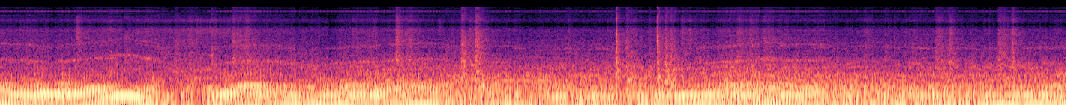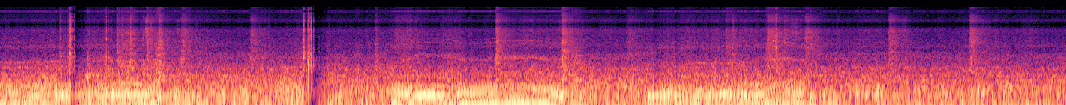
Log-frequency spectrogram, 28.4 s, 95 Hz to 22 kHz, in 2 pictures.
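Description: Honda ST1100 Pan European's V4 engine running at low speed, its low rumble swelling and easing every few seconds as the throttle is worked, enclosed inside a Eurotunnel shuttle carriage. A few sharp knocks cut through, the clearest about halfway through and again a few seconds later.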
